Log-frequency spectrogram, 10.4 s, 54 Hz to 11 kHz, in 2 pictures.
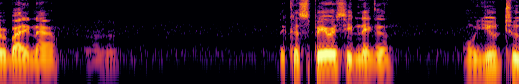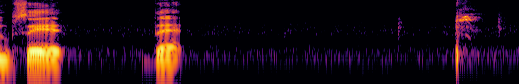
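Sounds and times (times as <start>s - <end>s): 
speech: 0.0s - 0.7s, 2.8s - 4.0s, 4.6s - 5.9s, 6.7s - 7.1s
person coughing: 9.8s - 10.1s.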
